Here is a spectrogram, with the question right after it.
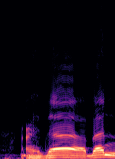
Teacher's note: huruf ro sukunnya ini dibaca tebal dibaca takhim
